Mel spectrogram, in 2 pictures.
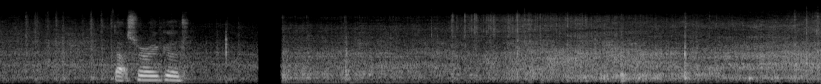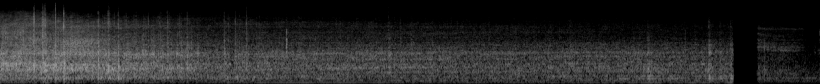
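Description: A Hornby Railroad Plus Class 57 model locomotive runs along its track and over points with a steady, continuous rolling whir. Brief speech comes before and after the running.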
